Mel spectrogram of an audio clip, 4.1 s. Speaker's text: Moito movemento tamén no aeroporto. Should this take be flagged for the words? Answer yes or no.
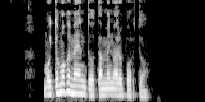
no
